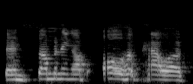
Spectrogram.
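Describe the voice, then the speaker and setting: Lady reading a bedtime story in rhyme, expressive, highish voice, kinda dull lo-fi recording. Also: moderate pace, gravelly. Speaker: story reader, co-host. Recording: dull lo-fi call audio.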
